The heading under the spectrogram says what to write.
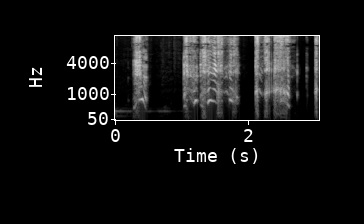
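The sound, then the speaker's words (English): Harsh coughing: one sharp cough, then a rapid fit of several in a row, another raspy burst, and a couple of faint little coughs trailing off at the end. “All was well for a short time until her sister, Almira, began coughing.”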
